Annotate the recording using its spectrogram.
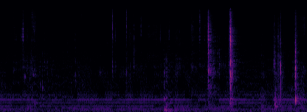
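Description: Near silence with faint handling noise: a few light clicks and taps as a one-click fiber port cleaner and handheld fiber optic test instruments are handled, the two sharpest clicks close together about four seconds in. A faint steady hum underneath.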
